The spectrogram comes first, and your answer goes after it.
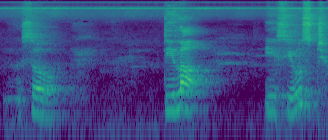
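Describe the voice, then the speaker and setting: Audible room echo surrounds a man's high-pitched voice. His pitch varies in an ordinary way. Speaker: monk giving a religious talk. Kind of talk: religious discourse. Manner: explanatory, with hesitations.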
